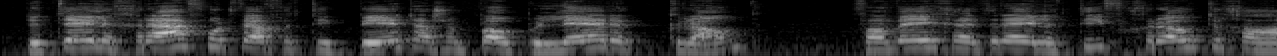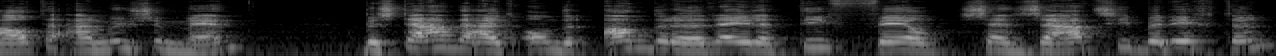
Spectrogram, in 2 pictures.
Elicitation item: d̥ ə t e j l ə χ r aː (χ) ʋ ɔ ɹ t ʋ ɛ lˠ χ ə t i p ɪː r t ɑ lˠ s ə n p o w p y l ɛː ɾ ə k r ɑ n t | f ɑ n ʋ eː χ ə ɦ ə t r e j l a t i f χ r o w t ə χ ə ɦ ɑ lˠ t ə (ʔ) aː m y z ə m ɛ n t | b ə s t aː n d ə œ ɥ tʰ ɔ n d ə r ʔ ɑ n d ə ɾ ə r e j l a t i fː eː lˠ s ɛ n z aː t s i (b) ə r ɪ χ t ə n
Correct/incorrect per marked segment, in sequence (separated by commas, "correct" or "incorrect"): incorrect, correct, correct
